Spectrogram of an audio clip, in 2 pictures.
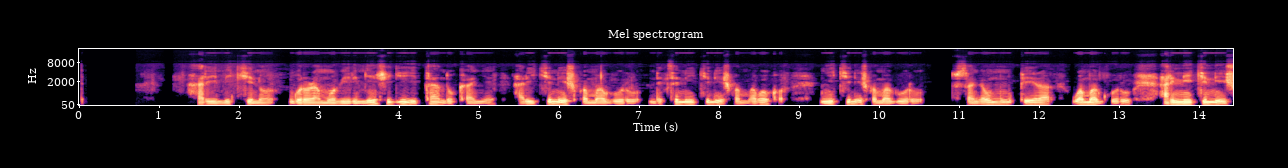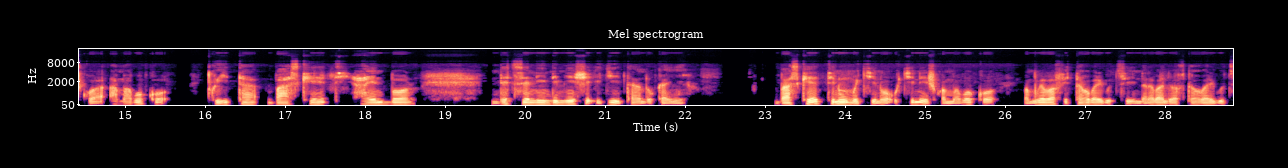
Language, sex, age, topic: Kinyarwanda, male, 18-24, government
